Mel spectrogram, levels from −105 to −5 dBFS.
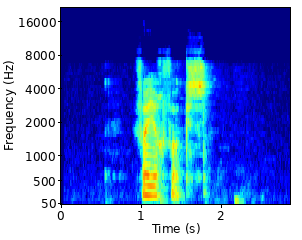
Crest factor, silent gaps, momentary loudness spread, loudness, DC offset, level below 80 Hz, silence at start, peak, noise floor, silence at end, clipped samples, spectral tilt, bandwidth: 22 dB; none; 8 LU; -33 LUFS; under 0.1%; -72 dBFS; 0.95 s; -16 dBFS; -82 dBFS; 0.65 s; under 0.1%; -3 dB/octave; 9.4 kHz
